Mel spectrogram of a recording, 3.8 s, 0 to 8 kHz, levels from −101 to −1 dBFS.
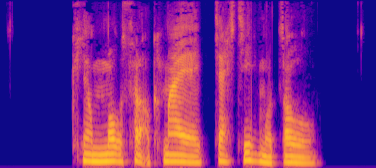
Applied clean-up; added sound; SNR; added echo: none; none; none; none.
